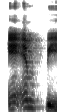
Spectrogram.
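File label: "amp", Malay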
